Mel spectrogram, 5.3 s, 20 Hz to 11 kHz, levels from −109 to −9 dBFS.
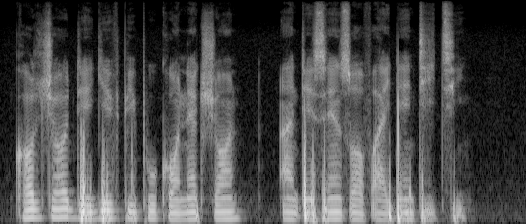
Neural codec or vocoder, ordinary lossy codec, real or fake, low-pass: none; none; real; none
